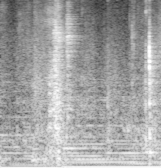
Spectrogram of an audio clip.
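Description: Soft background music with a steady tone, under the brief rustle of a padded fabric pouch being handled about two-thirds of a second in, and one short click near the end.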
